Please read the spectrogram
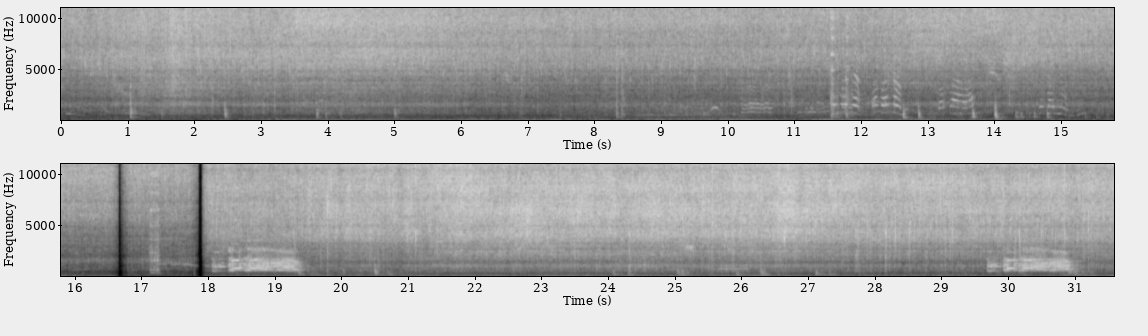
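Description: Snake pieces frying in shallow oil in a nonstick wok: a steady sizzle, with a few clicks of metal tongs against the pan as they are turned. The sizzle drops out for a moment a little past halfway, then comes back louder, and a rooster crows once just after.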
